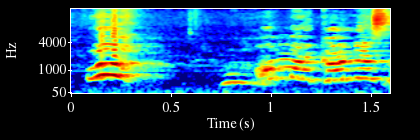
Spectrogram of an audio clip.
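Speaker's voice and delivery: high whoop after a pretend sprint; exhilarated. Host finishing the pretend run with children, high exhilarated whoop.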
